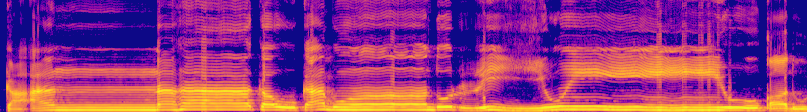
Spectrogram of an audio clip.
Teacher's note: दो पेश की तनवीन के बाद या हरूफ यरमालून में से है तो यहाँ पर इदगाम माल गुन्ना होगा यानी गुन्ना करके पढ़ेंगे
